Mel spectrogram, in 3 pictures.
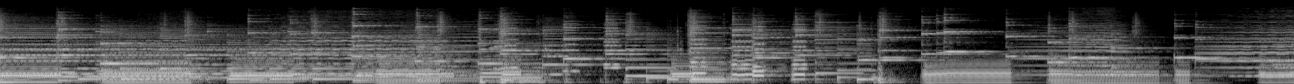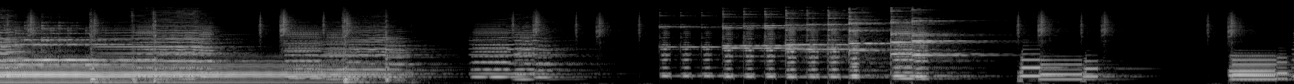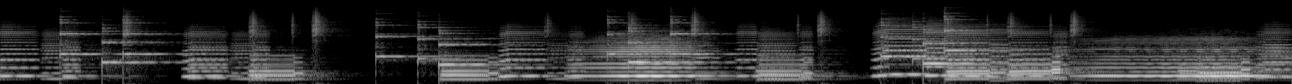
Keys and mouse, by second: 0.6 middle click, 4.4 middle click, 4.7 middle click, 10.5 middle click, 11.4 middle click, 12.2 middle click, 16.1 middle click, 16.6 middle click, 20.3 middle click, 20.9 middle click, 21.3 middle click, 22.0 middle click, 22.6 middle click, 22.9 middle click, 25.9 middle click, 28.3 middle click, 29.5 middle click.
